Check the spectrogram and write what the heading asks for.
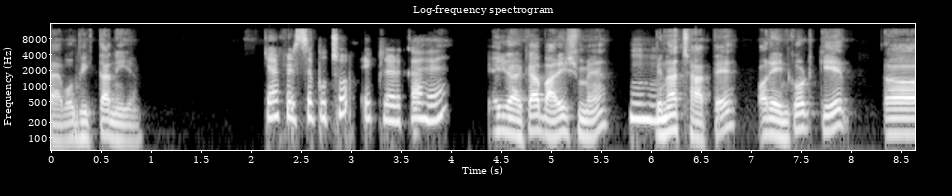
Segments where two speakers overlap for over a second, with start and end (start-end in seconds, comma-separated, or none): none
